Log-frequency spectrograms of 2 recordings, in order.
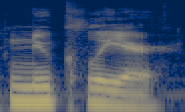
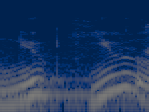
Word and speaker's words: nuclear: It's actually pronounced nuclear. Yeah, you just said Nuke-You-Ler.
